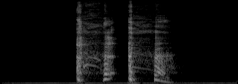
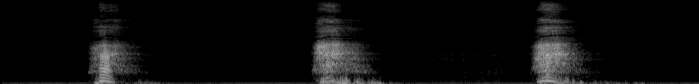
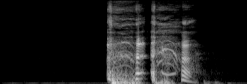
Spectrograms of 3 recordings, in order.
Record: three_cough_length: 2.4 s
three_cough_amplitude: 6539
three_cough_signal_mean_std_ratio: 0.39
exhalation_length: 7.0 s
exhalation_amplitude: 15327
exhalation_signal_mean_std_ratio: 0.33
cough_length: 2.5 s
cough_amplitude: 32768
cough_signal_mean_std_ratio: 0.4
survey_phase: beta (2021-08-13 to 2022-03-07)
age: 18-44
gender: Male
wearing_mask: 'No'
symptom_none: true
smoker_status: Never smoked
respiratory_condition_asthma: true
respiratory_condition_other: false
recruitment_source: REACT
submission_delay: 1 day
covid_test_result: Negative
covid_test_method: RT-qPCR
influenza_a_test_result: Negative
influenza_b_test_result: Negative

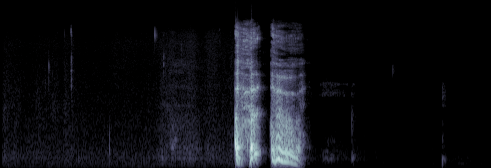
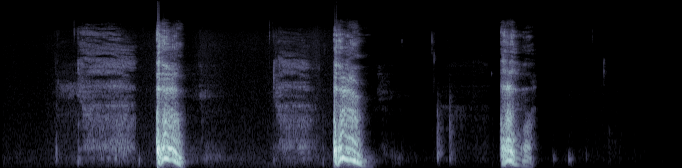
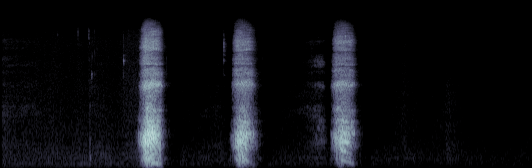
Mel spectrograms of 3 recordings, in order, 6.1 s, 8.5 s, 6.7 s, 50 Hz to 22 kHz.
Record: cough_length: 6.1 s
cough_amplitude: 29204
cough_signal_mean_std_ratio: 0.23
three_cough_length: 8.5 s
three_cough_amplitude: 29204
three_cough_signal_mean_std_ratio: 0.26
exhalation_length: 6.7 s
exhalation_amplitude: 22669
exhalation_signal_mean_std_ratio: 0.23
survey_phase: beta (2021-08-13 to 2022-03-07)
age: 65+
gender: Male
wearing_mask: 'No'
symptom_none: true
smoker_status: Never smoked
respiratory_condition_asthma: false
respiratory_condition_other: false
recruitment_source: REACT
submission_delay: 1 day
covid_test_result: Negative
covid_test_method: RT-qPCR
influenza_a_test_result: Negative
influenza_b_test_result: Negative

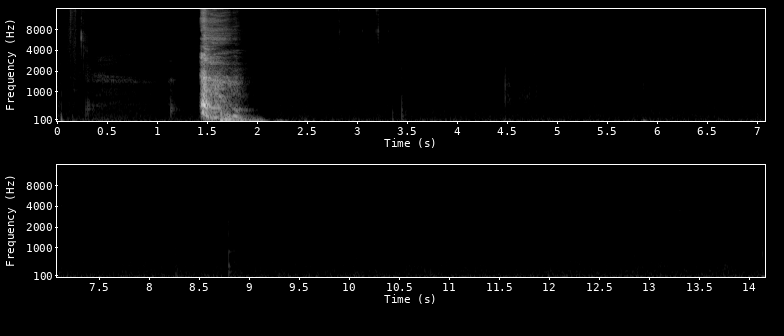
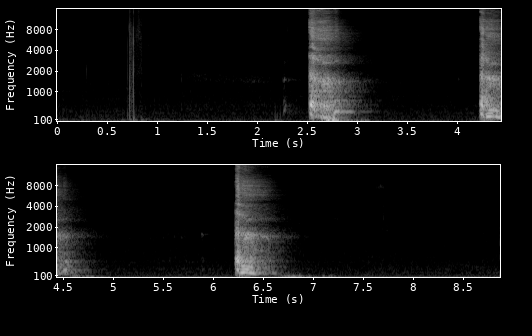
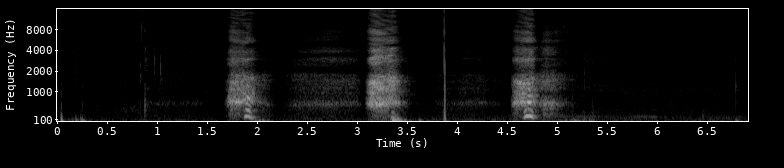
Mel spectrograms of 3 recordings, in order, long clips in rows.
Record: cough_length: 14.2 s
cough_amplitude: 14223
cough_signal_mean_std_ratio: 0.11
three_cough_length: 8.9 s
three_cough_amplitude: 11327
three_cough_signal_mean_std_ratio: 0.27
exhalation_length: 6.9 s
exhalation_amplitude: 3183
exhalation_signal_mean_std_ratio: 0.32
survey_phase: alpha (2021-03-01 to 2021-08-12)
age: 45-64
gender: Female
wearing_mask: 'No'
symptom_none: true
smoker_status: Never smoked
respiratory_condition_asthma: false
respiratory_condition_other: false
recruitment_source: REACT
submission_delay: 2 days
covid_test_result: Negative
covid_test_method: RT-qPCR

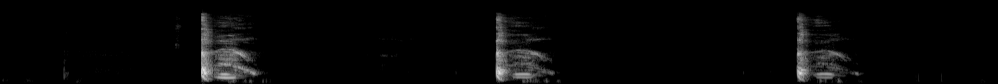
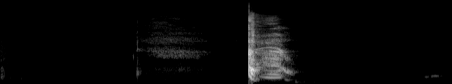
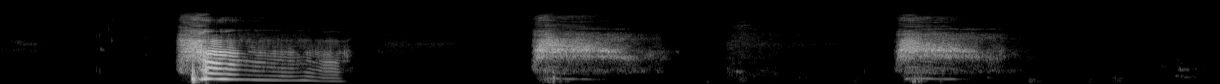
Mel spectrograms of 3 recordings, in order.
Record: three_cough_length: 10.0 s
three_cough_amplitude: 29778
three_cough_signal_mean_std_ratio: 0.19
cough_length: 4.5 s
cough_amplitude: 32768
cough_signal_mean_std_ratio: 0.16
exhalation_length: 12.2 s
exhalation_amplitude: 32605
exhalation_signal_mean_std_ratio: 0.32
survey_phase: alpha (2021-03-01 to 2021-08-12)
age: 18-44
gender: Female
wearing_mask: 'No'
symptom_shortness_of_breath: true
symptom_fatigue: true
symptom_headache: true
symptom_change_to_sense_of_smell_or_taste: true
symptom_loss_of_taste: true
symptom_onset: 4 days
smoker_status: Ex-smoker
respiratory_condition_asthma: false
respiratory_condition_other: false
recruitment_source: Test and Trace
submission_delay: 1 day
covid_test_result: Positive
covid_test_method: RT-qPCR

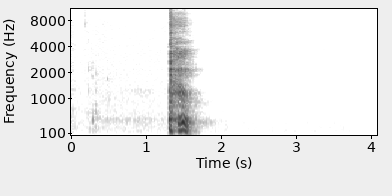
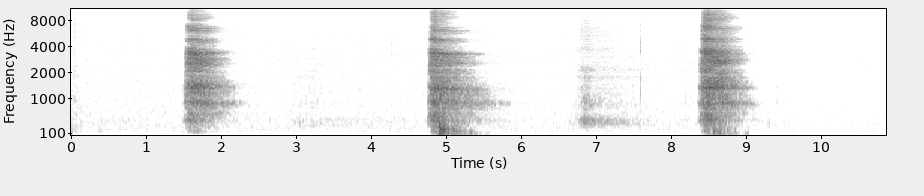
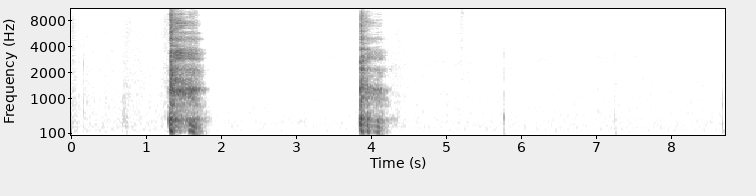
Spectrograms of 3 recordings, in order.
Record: cough_length: 4.1 s
cough_amplitude: 16423
cough_signal_mean_std_ratio: 0.2
exhalation_length: 10.9 s
exhalation_amplitude: 8164
exhalation_signal_mean_std_ratio: 0.29
three_cough_length: 8.7 s
three_cough_amplitude: 14317
three_cough_signal_mean_std_ratio: 0.19
survey_phase: beta (2021-08-13 to 2022-03-07)
age: 65+
gender: Male
wearing_mask: 'No'
symptom_runny_or_blocked_nose: true
smoker_status: Never smoked
respiratory_condition_asthma: true
respiratory_condition_other: true
recruitment_source: REACT
submission_delay: 1 day
covid_test_result: Negative
covid_test_method: RT-qPCR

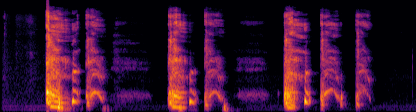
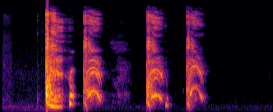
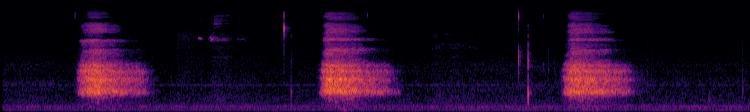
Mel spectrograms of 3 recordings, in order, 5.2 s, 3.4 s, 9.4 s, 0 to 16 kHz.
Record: three_cough_length: 5.2 s
three_cough_amplitude: 32768
three_cough_signal_mean_std_ratio: 0.35
cough_length: 3.4 s
cough_amplitude: 32768
cough_signal_mean_std_ratio: 0.35
exhalation_length: 9.4 s
exhalation_amplitude: 6739
exhalation_signal_mean_std_ratio: 0.41
survey_phase: beta (2021-08-13 to 2022-03-07)
age: 18-44
gender: Female
wearing_mask: 'No'
symptom_cough_any: true
symptom_runny_or_blocked_nose: true
symptom_fatigue: true
symptom_fever_high_temperature: true
symptom_headache: true
symptom_other: true
symptom_onset: 5 days
smoker_status: Never smoked
respiratory_condition_asthma: false
respiratory_condition_other: false
recruitment_source: Test and Trace
submission_delay: 1 day
covid_test_result: Positive
covid_test_method: RT-qPCR
covid_ct_value: 13.3
covid_ct_gene: ORF1ab gene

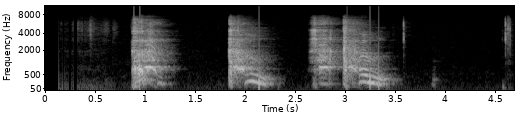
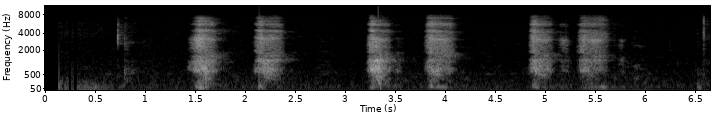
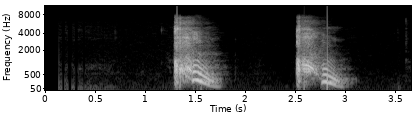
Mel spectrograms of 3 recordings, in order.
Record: three_cough_length: 4.7 s
three_cough_amplitude: 29712
three_cough_signal_mean_std_ratio: 0.45
exhalation_length: 6.7 s
exhalation_amplitude: 9669
exhalation_signal_mean_std_ratio: 0.37
cough_length: 3.7 s
cough_amplitude: 29915
cough_signal_mean_std_ratio: 0.38
survey_phase: alpha (2021-03-01 to 2021-08-12)
age: 45-64
gender: Female
wearing_mask: 'No'
symptom_none: true
smoker_status: Current smoker (1 to 10 cigarettes per day)
respiratory_condition_asthma: false
respiratory_condition_other: false
recruitment_source: REACT
submission_delay: 3 days
covid_test_result: Negative
covid_test_method: RT-qPCR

